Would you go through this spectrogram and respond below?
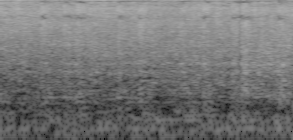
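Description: Crispy batter is poured around the edge of a hot pan lined with egg dumplings, giving a steady, dense sizzle that holds constant and close throughout.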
